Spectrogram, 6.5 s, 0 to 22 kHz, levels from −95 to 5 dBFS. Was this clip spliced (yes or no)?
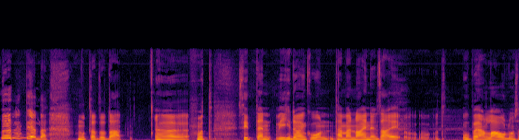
yes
